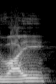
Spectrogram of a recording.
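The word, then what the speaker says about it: why: वाई वाई एच से पहले डब्ल्यू और एच के बाद वाई तो यह एच नहीं पढ़ा जाएगा।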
